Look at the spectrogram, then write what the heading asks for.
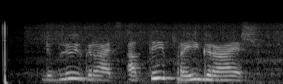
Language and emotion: Russian, angry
